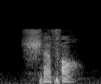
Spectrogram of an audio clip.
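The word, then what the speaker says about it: شَفا: دارم با فتح تلفظ میکنم خدمت دوستان، نه شفا، شفا به معنای اون طرف و شی، حاشیه تو شی، کنار و انتهای یه چیزی رو شفا میگن.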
